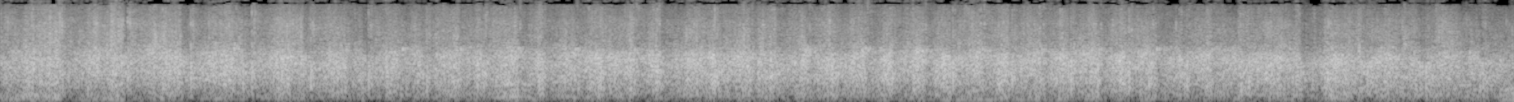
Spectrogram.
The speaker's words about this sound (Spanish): Dicen, vamos a dar un fuerte aplauso a los invitados.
